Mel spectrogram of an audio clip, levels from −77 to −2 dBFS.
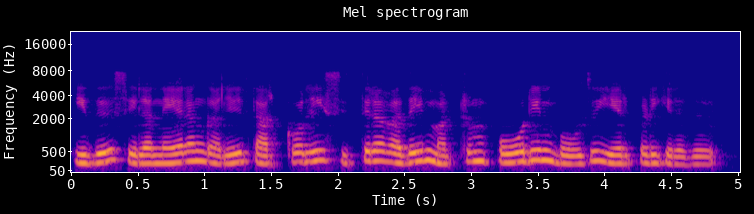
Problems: none marked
